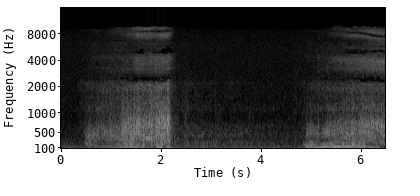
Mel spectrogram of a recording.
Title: 🐽 本日のイビキ / Snoring Sleep Sound 2025/02/14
